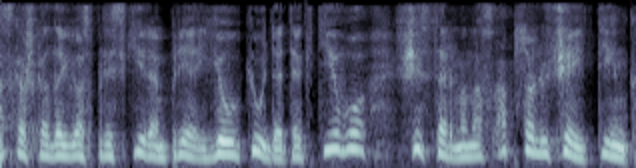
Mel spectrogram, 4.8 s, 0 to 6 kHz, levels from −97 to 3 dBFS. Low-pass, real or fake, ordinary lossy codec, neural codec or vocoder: 5.4 kHz; real; AAC, 24 kbps; none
